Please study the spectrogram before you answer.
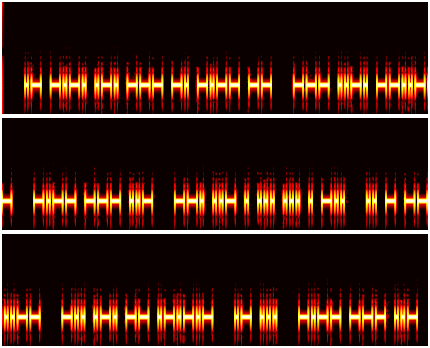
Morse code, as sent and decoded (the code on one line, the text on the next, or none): .- -.-. .-. --- -. -.-- -- / --- ..-. --..-- / -.-- --- ..- / --. ..- . ... ... -.. / .. - --..-- / -.. .-. -- .-.-.- / .- ... / -.-- --- ..-
ACRONYM OF, YOU GUESSED IT, DRM. AS YOU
